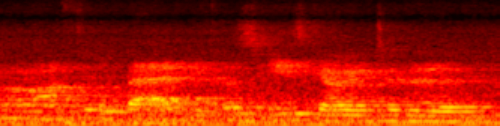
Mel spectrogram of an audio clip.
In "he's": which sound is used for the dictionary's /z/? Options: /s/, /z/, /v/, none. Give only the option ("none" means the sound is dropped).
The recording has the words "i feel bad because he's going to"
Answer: /z/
